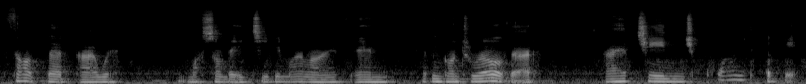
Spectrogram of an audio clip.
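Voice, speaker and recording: A man's voice: medium pitch, darkish tone, poor audio. Young vietnamese-native guy rambling into his phone at night, lots of restarts, faint hiss. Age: young adult. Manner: musing, hesitant, many restarts. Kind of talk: casual selfie monologue. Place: dim room at night, indoors. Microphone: phone held at arm's length.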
